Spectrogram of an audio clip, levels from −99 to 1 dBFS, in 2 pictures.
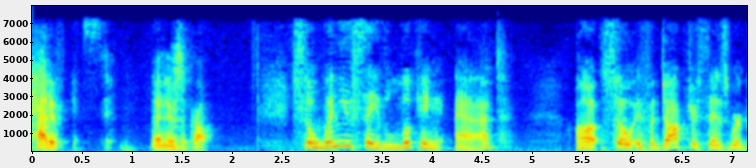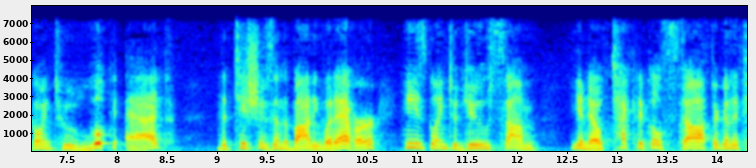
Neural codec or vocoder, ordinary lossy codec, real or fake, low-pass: codec, 16 kHz, 1.1 kbps, Voila-Tokenizer; AAC, 32 kbps; fake; 7.2 kHz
